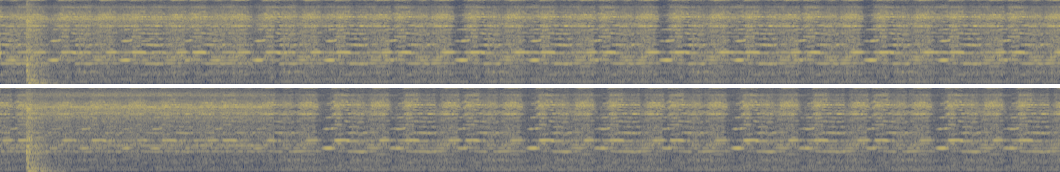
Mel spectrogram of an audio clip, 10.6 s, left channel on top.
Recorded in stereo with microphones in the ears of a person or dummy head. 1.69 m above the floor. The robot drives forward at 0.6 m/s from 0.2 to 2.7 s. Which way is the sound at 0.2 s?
10° left (ahead or behind).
